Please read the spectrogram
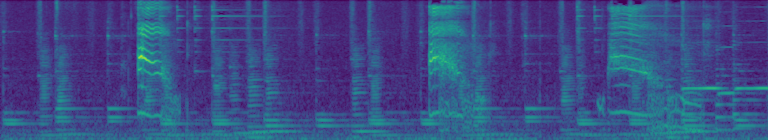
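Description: Kitten meowing three times, high-pitched calls that fall in pitch, the first the loudest and the last the longest, over light background music.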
